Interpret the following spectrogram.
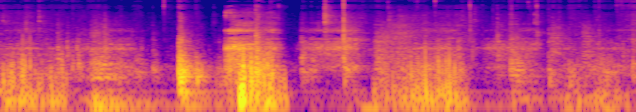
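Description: Fingernails picking and scraping at an adhesive warning sticker on the plastic casing of a ductless mini-split indoor unit, the label peeling away in short tugs, with a few louder scratches about two seconds in.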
